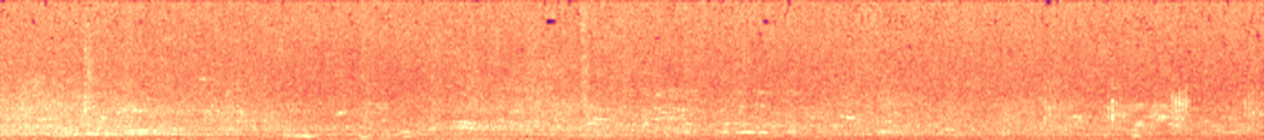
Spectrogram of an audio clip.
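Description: Small waves wash gently onto a shore outdoors.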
